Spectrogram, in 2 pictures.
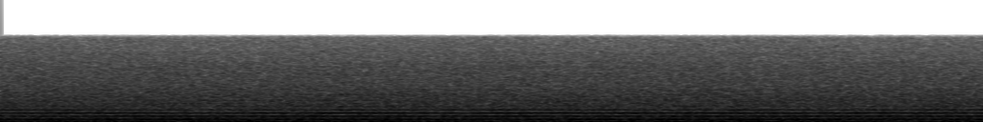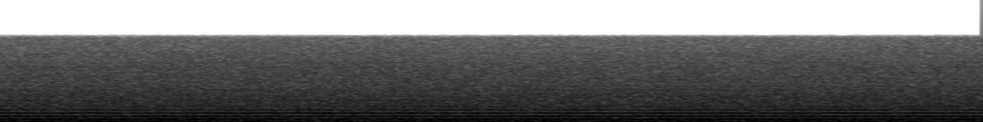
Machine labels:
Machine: fan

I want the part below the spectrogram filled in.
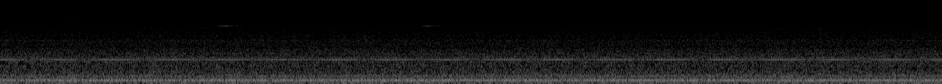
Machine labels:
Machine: pump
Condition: normal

